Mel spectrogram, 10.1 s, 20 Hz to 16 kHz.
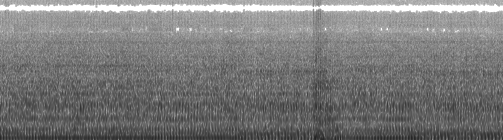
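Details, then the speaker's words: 1996 BMW F650 Funduro single-cylinder idles steadily while warming up, with an even beat and no misfires or hunting, after the carbs were rebuilt and refitted; sounds much better, normal idle. "that sounds much better so i'm going to give that a go now and see what happens"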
